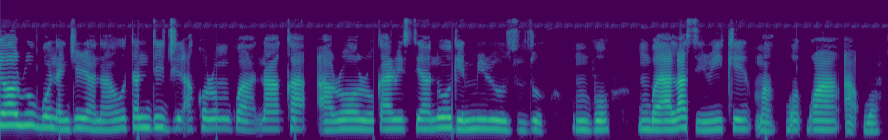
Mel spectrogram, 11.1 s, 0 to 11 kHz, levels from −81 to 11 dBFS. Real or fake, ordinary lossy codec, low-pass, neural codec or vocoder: real; none; 7.2 kHz; none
